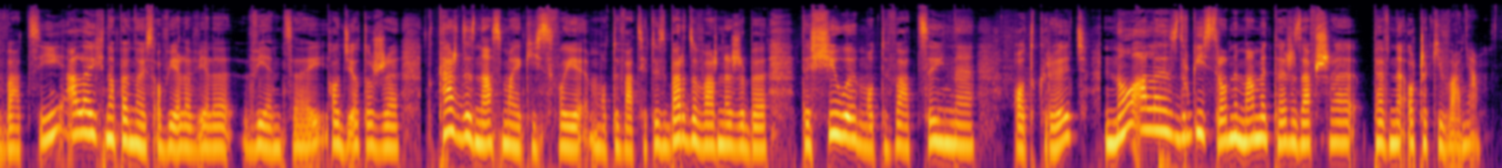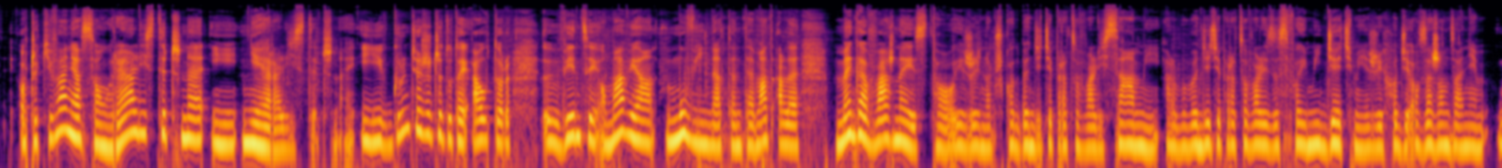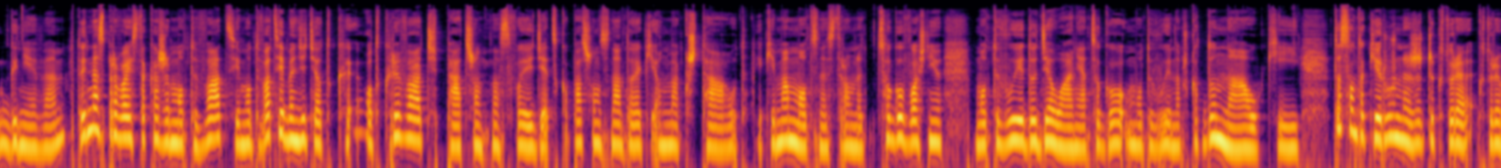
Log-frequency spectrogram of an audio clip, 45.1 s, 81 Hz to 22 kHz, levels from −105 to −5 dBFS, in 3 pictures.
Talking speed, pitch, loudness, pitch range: 165 wpm, 185 Hz, -21 LUFS, 170-210 Hz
